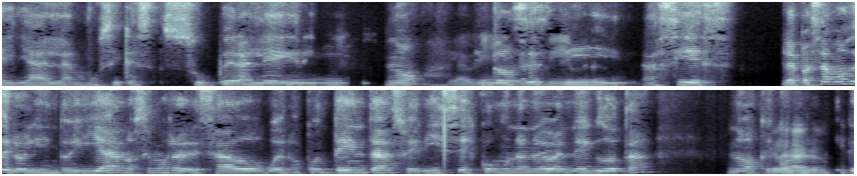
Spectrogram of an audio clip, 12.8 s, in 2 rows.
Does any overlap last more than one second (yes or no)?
yes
